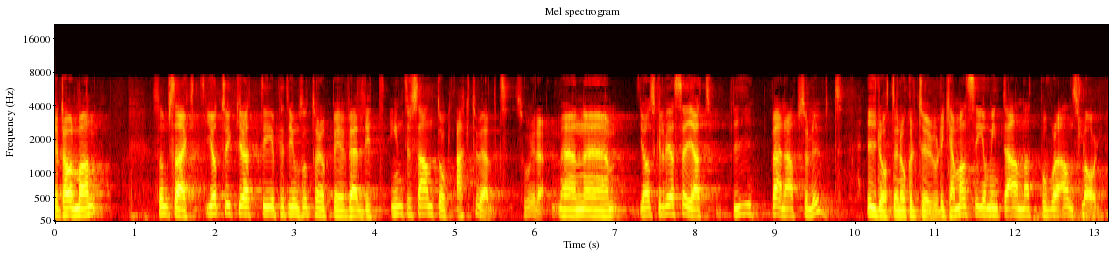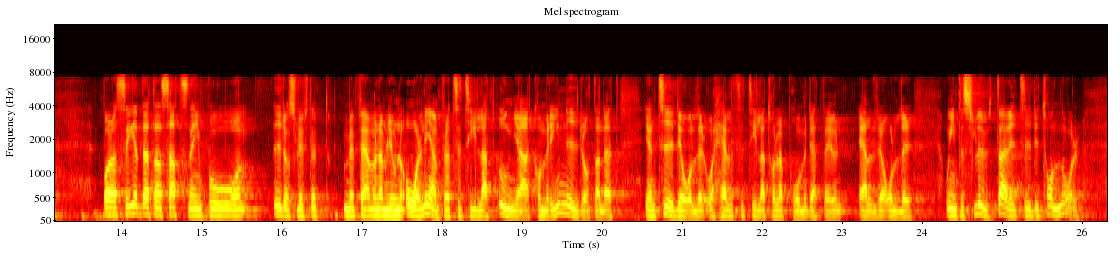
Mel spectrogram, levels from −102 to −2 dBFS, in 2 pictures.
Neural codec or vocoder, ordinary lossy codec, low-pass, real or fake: vocoder, 44.1 kHz, 128 mel bands every 512 samples, BigVGAN v2; none; 7.2 kHz; fake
